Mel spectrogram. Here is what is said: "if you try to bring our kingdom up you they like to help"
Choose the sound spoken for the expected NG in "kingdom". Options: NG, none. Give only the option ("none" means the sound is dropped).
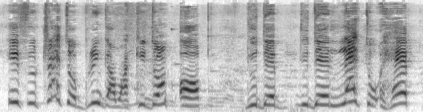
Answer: none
